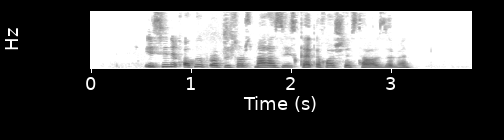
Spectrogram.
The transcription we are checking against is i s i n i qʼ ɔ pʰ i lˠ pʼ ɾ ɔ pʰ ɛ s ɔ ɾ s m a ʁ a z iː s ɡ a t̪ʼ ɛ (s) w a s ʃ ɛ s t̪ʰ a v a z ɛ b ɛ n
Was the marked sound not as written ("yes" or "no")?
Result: yes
